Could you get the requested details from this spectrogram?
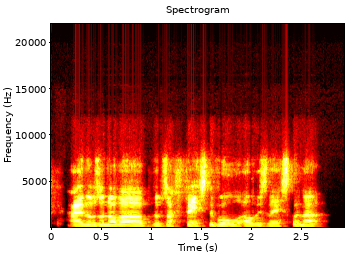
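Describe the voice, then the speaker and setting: The speaker has a Scottish accent. The background is quiet. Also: man. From Scotland. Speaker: wrestling podcast host and wrestler. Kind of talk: podcast interview.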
